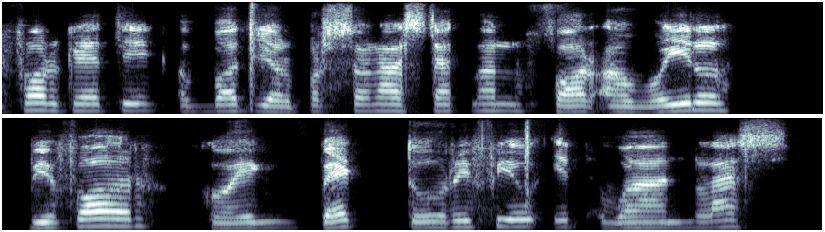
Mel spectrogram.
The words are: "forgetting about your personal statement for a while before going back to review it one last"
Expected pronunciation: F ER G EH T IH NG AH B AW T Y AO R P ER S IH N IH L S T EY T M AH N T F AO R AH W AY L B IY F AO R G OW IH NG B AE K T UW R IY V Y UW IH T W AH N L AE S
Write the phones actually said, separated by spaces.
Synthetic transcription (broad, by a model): F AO G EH T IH NG AH B AW T Y AO R P ER S IH N IH L S T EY T M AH N F AO R AH W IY L B IY F AO R G OW IH NG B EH K T UW R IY F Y UW IH T W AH N L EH S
